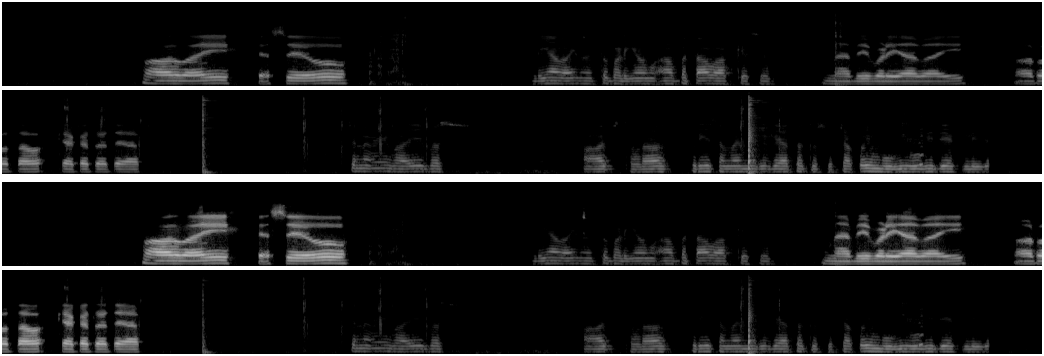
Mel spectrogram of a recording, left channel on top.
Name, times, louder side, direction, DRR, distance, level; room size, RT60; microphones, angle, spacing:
voice 1, 1.4-2.3 2.6-3.5 8.2-9.6 10.1-11.8, right 9 dB, 85° right, 0.3 m, -28 dB
sound 1, 2.3-18.4, left 6 dB, 30° left, 1.0 m, -53 dB
voice 2, 5.3-7.7 13.9-15.1 16.2-20.3, left 2 dB, 65° left, 2.5 m, -44 dB
sound 2, 10.4-12.0 12.3-12.5 12.8-18.4 18.7-19.6, left 1 dB, 5° left, 7.4 m, -58 dB
head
